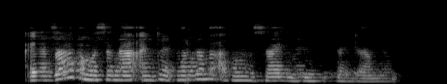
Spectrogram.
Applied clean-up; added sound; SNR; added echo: neural mask model DeepFilterNet 3.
